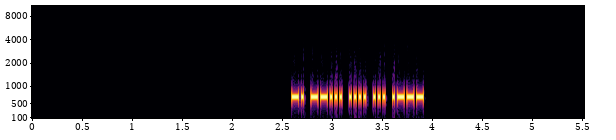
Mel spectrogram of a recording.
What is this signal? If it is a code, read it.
Morse code, heard as a keyed tone, about 50 wpm, 700 Hz. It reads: N7HSJ
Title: USA Call Signs - 5 Characters - Repeated 3x - 50wpm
